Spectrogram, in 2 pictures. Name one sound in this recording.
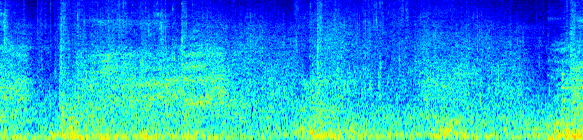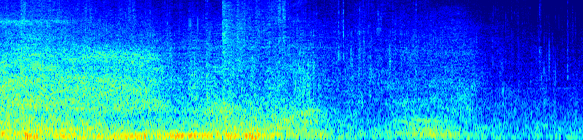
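A huge creature roars and growls loudly.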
